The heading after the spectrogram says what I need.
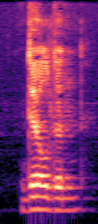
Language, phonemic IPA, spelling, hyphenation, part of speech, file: Dutch, /ˈdʏldə(n)/, dulden, dul‧den, verb, Nl-dulden.ogg
- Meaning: 1. to tolerate 2. to endure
